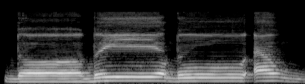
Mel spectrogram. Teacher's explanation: Ini tepi lidah bertemu dengan gigi geraham atas.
